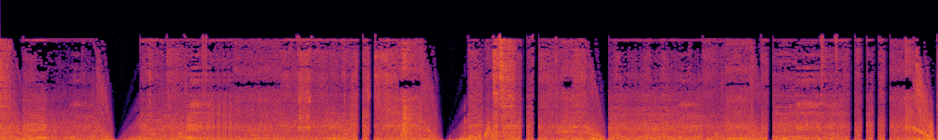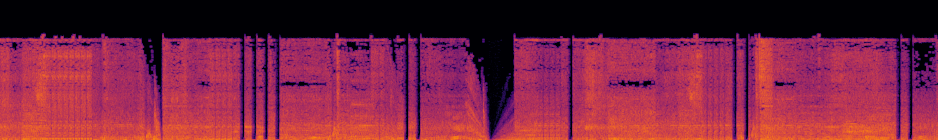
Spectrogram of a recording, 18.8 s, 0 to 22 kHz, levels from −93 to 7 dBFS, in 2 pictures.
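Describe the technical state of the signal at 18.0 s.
At 18.0 s the audio is intact, with no technical fault to be heard at that moment.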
